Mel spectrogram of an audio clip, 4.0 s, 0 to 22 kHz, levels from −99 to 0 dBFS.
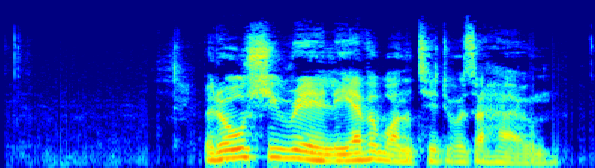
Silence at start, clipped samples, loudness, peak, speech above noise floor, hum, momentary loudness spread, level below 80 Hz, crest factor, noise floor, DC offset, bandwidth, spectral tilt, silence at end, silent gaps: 1.35 s; under 0.1%; -28 LUFS; -12 dBFS; 42 dB; none; 15 LU; -62 dBFS; 18 dB; -70 dBFS; under 0.1%; 13.5 kHz; -4.5 dB/octave; 0.25 s; none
